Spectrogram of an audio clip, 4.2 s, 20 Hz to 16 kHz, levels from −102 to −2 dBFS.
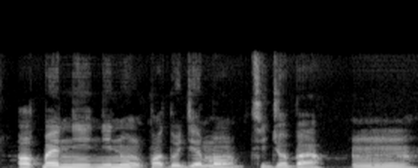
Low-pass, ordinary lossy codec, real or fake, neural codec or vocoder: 10.8 kHz; none; fake; vocoder, 24 kHz, 100 mel bands, Vocos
